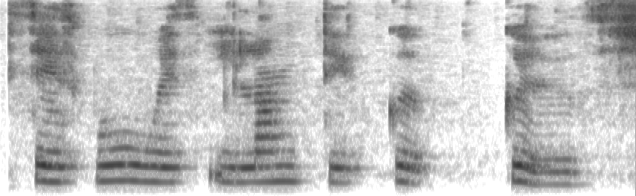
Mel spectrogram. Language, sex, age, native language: Icelandic, female, 8, Icelandic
